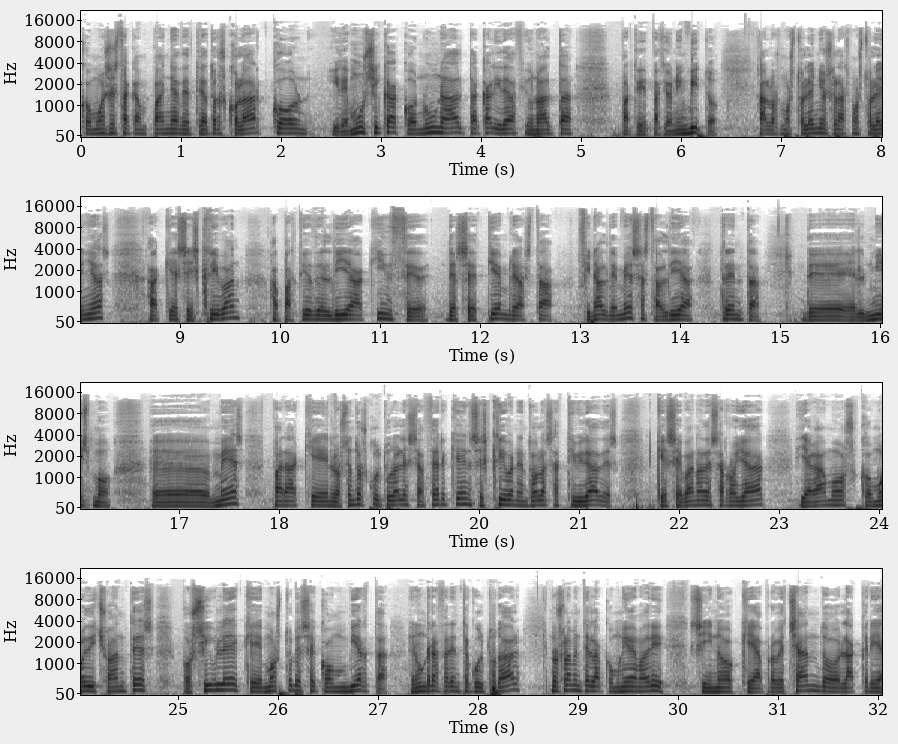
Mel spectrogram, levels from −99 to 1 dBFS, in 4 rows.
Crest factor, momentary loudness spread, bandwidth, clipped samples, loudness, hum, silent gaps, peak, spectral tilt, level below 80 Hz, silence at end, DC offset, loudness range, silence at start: 18 dB; 6 LU; 15.5 kHz; under 0.1%; -18 LUFS; none; none; 0 dBFS; -5.5 dB/octave; -36 dBFS; 0 s; under 0.1%; 1 LU; 0 s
